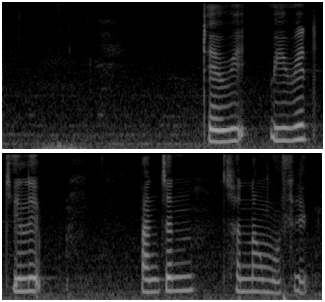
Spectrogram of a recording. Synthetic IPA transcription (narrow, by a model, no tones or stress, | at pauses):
ɖ̥ew | wiwɪt̪̚t͡ʃilɪʔp | paɲt͡ʃənsənəŋmusɪk̚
